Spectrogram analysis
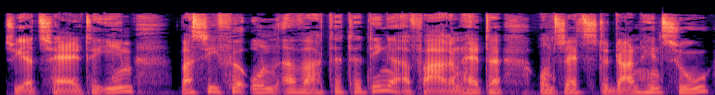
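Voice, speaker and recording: A man reading an old fairy tale aloud in a calm, measured storytelling manner. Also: mid-range voice, dry recording, clean studio sound.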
